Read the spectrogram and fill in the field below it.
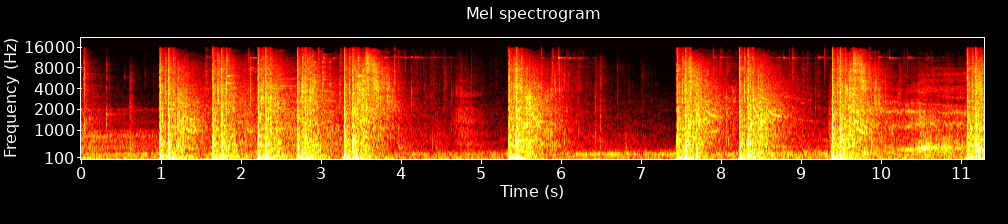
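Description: Gunshots boom one at a time, with a ringing echo after each.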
